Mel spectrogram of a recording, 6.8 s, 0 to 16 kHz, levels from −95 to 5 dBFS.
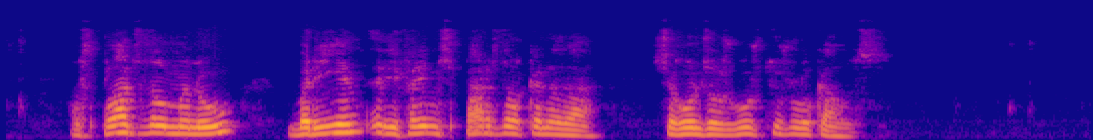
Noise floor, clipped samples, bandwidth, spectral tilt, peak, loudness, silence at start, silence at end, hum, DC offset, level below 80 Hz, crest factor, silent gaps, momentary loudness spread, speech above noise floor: -82 dBFS; under 0.1%; 6.8 kHz; -10.5 dB/octave; -6 dBFS; -23 LUFS; 0.45 s; 1.5 s; none; under 0.1%; -72 dBFS; 18 dB; none; 13 LU; 60 dB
